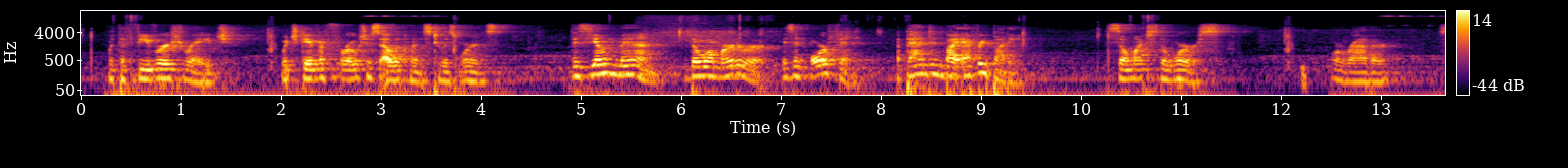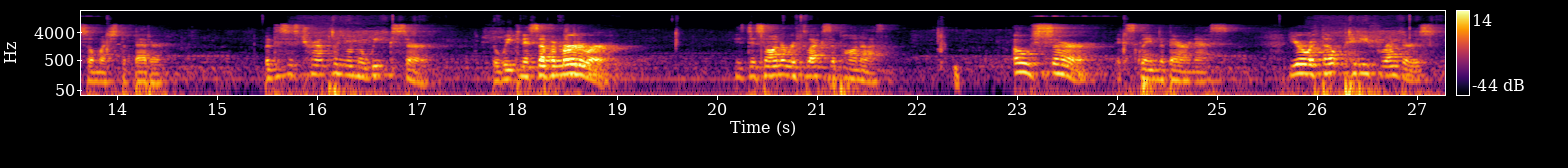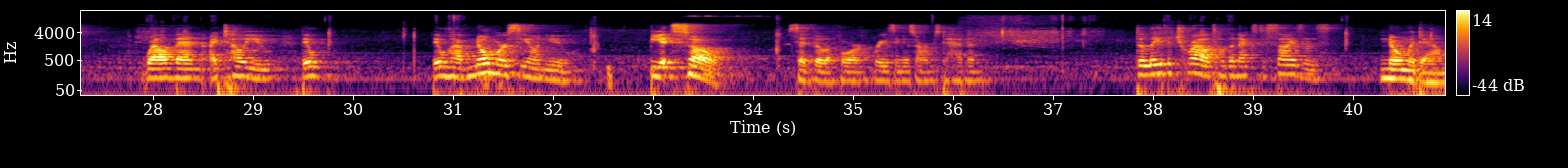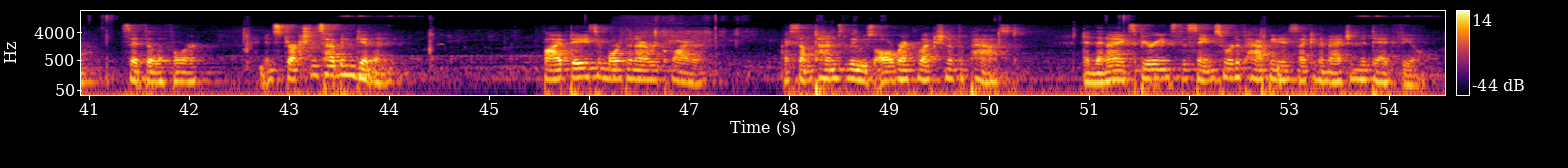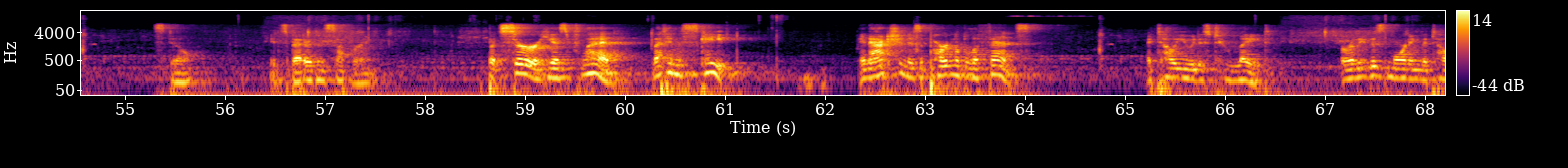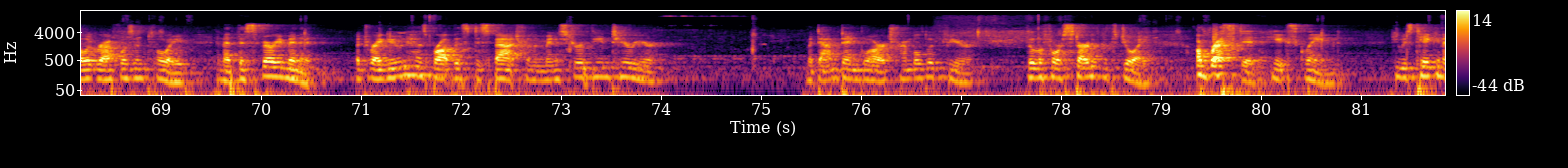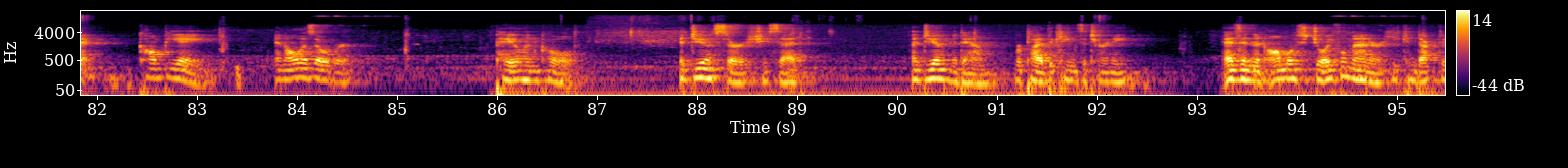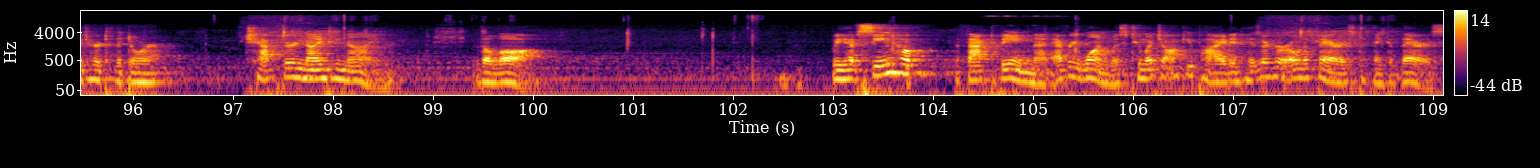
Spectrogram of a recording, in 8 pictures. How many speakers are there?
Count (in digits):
1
